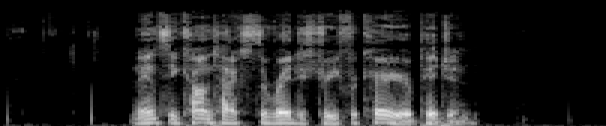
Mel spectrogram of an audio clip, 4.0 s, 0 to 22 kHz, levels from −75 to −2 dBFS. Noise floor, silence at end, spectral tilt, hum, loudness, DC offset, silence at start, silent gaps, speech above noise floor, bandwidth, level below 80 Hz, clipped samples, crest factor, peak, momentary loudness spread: -66 dBFS; 0.85 s; -4 dB/octave; none; -18 LUFS; under 0.1%; 0.9 s; none; 48 dB; 15.5 kHz; -42 dBFS; under 0.1%; 18 dB; 0 dBFS; 7 LU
